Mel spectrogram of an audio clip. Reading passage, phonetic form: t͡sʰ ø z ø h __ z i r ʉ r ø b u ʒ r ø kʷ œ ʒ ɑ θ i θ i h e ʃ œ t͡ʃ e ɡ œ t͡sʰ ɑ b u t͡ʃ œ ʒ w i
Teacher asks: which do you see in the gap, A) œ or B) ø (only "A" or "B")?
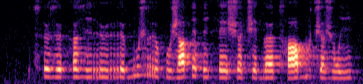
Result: A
